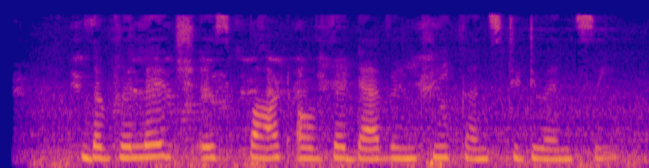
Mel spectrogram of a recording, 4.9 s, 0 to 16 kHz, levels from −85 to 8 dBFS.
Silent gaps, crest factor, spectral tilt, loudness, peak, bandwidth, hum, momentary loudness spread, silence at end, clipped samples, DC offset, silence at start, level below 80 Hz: none; 16 dB; -6.5 dB/octave; -24 LUFS; -8 dBFS; 11.5 kHz; none; 8 LU; 0 s; under 0.1%; under 0.1%; 0.1 s; -40 dBFS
